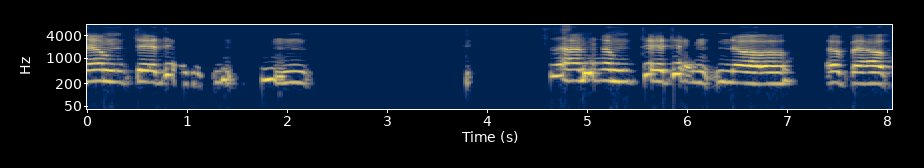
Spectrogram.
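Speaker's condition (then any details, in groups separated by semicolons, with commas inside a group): Cerebral palsy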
